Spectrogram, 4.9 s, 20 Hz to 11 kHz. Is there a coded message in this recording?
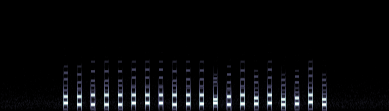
Yes: DTMF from 0.8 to 4.1 s, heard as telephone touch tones, dialled by machine, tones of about 50 ms. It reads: 93AAACCCABB73B5C15D1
